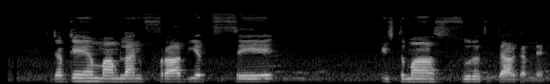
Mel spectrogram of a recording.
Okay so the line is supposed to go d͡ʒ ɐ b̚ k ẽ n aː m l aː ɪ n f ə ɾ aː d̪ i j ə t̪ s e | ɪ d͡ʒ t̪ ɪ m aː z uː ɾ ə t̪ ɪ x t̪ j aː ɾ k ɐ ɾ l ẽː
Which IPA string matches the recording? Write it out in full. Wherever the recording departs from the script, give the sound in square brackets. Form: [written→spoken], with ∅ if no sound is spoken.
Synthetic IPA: d͡ʒ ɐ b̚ k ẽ [n→m] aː m l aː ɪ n f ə ɾ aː d̪ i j ə t̪ s e | ɪ d͡ʒ t̪ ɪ m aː [z→s] uː ɾ ə t̪ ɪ x t̪ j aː ɾ k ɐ ɾ l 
